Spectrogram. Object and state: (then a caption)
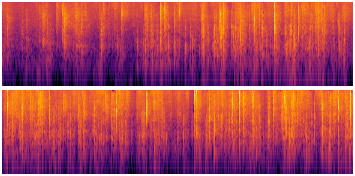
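Plastic foil pouch crinkled. A large, seemingly full red and black creatine powder bag made of laminated plastic foil is held in both hands and squeezed with the fingertips to crinkle it. Dense, bright crackling and crinkling runs continuously with almost no low end, starting soft and growing louder after the first couple of seconds. Each crackle stops sharply with no ring.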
